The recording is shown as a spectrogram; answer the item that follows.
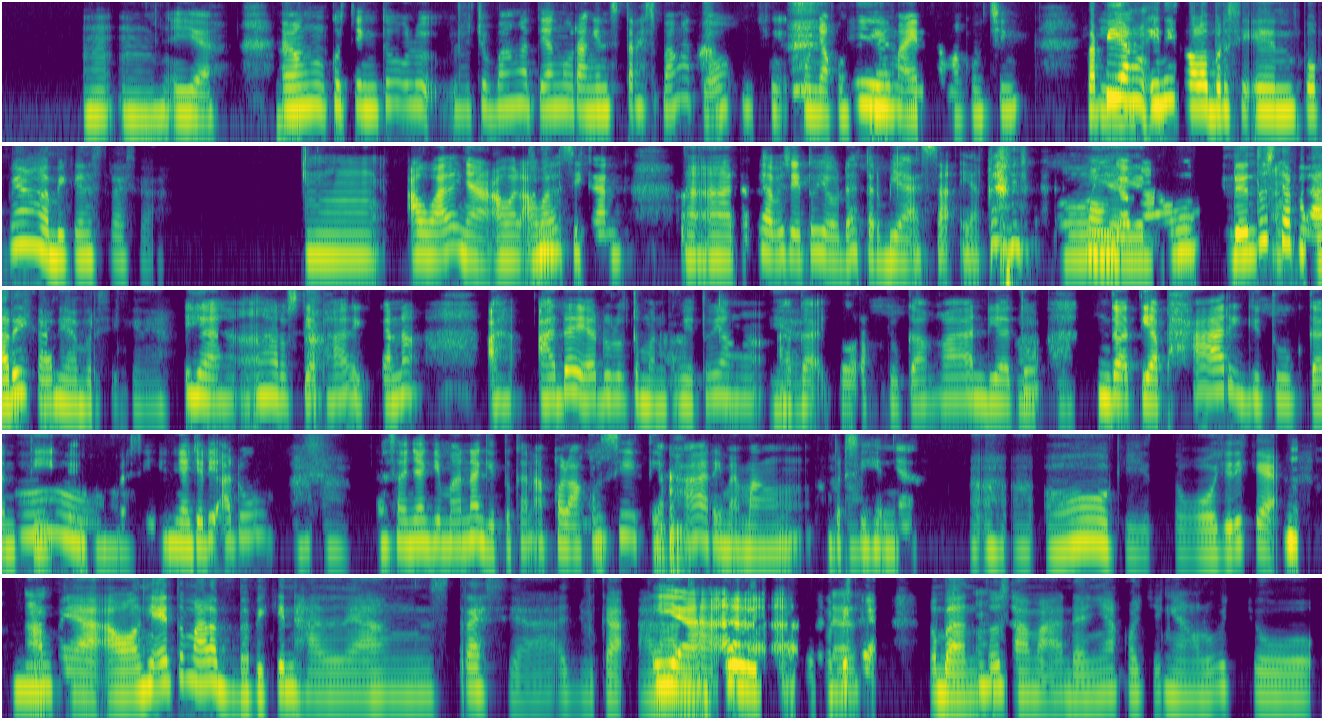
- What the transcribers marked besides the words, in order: static; chuckle; chuckle; chuckle; other background noise; laughing while speaking: "kan"; distorted speech; chuckle
- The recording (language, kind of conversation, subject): Indonesian, unstructured, Apa hal sederhana yang selalu membuatmu tersenyum?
